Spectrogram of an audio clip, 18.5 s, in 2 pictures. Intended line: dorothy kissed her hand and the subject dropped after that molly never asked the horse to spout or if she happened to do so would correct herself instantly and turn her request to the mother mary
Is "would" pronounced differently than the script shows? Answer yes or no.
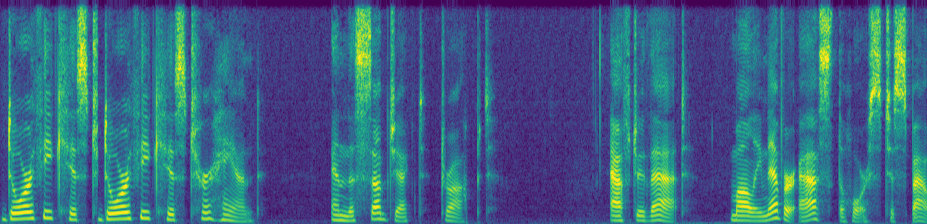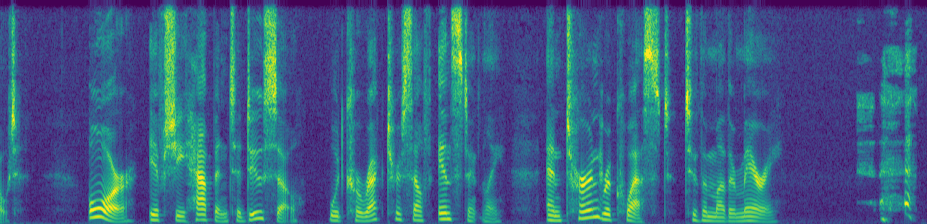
no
